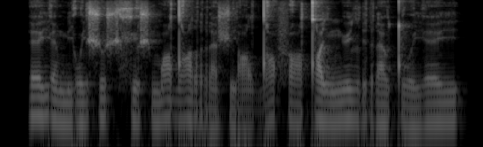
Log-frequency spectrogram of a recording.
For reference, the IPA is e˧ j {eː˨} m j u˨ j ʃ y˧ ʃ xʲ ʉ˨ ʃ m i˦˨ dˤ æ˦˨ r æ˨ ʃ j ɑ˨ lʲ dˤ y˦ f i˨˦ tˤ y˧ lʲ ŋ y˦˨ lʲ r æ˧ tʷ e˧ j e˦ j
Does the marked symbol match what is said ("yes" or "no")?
no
